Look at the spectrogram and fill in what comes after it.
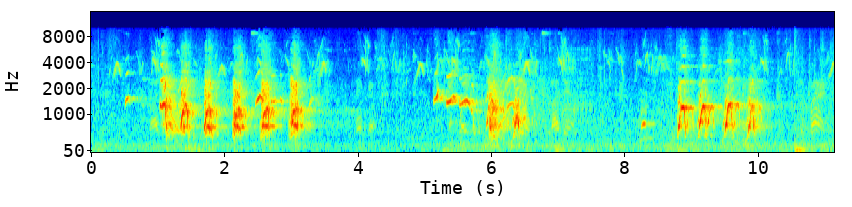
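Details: Sharp repeated barks from Buttons, a young male Border Collie in training, come in three bursts separated by short pauses, mixed with higher whining notes.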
